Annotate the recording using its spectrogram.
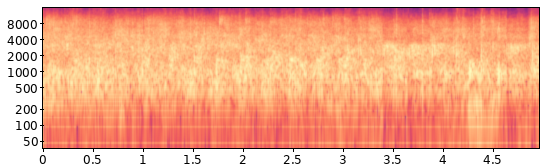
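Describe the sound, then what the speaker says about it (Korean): A church congregation claps to welcome new members, a mother and two daughters, producing a dense, steady wash of applause that fills the room for several seconds without pause. "박수로 환영해 주시기 바랍니다"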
